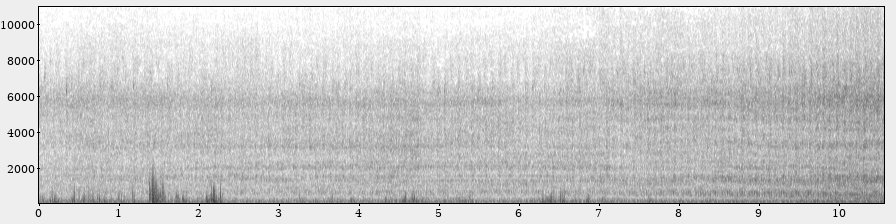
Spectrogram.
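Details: 2002 LB7 Duramax diesel idling after a winter no-start (started unplugged, died after a minute), fixed by changing the fuel filter and re-priming; a few louder knocks early, then settled, even clatter.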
